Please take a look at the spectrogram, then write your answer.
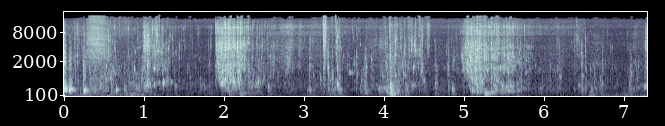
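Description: Water being bailed out of a small rowboat: several splashy scoops and pours at uneven intervals over a steady background of water and light wind, with no talking.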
